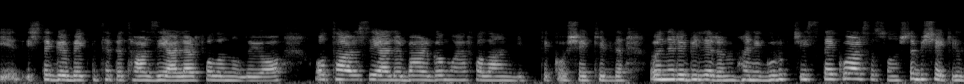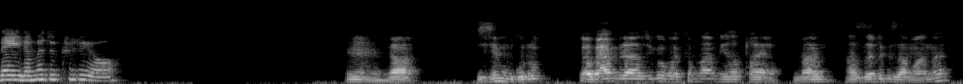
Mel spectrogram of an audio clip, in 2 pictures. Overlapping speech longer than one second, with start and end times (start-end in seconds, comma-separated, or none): none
